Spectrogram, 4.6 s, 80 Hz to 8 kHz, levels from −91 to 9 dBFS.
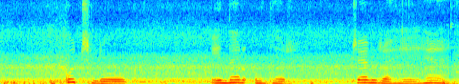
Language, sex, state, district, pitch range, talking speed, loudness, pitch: Hindi, female, Punjab, Kapurthala, 190-260 Hz, 90 wpm, -15 LUFS, 215 Hz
